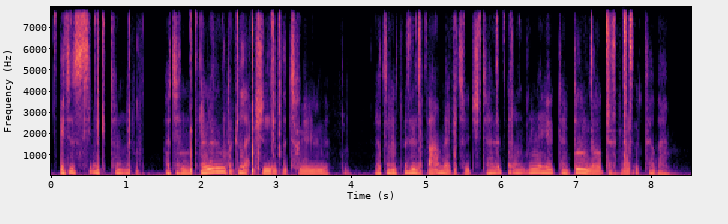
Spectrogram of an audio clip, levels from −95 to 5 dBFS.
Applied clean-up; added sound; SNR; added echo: neural diffusion model UNIVERSE++.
